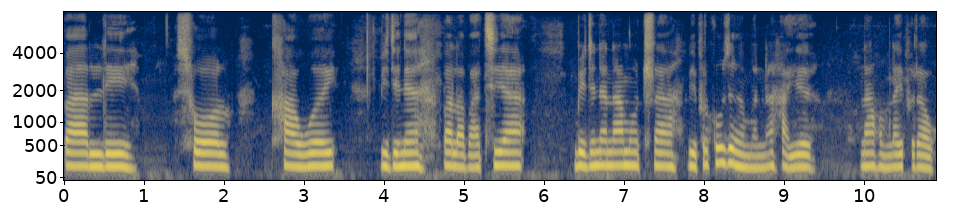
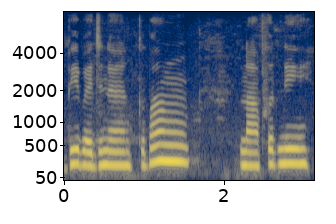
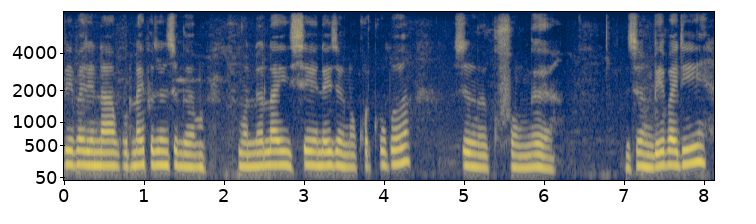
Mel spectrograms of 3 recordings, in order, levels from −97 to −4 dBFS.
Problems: constant background noise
